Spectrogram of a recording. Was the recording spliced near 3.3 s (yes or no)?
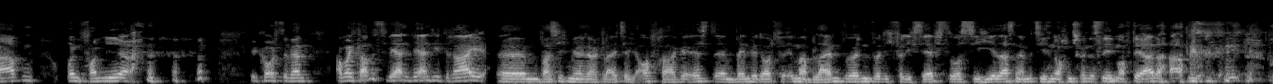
no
